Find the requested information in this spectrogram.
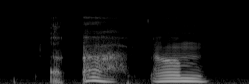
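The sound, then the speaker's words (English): A loud burp in two or three voiced bursts, the longest a drawn-out, croaky belch near the end, with brief quiet gaps between them. “ASMR burp, oh shit.”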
